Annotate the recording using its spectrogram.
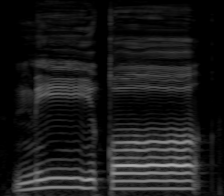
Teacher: یا ساکن سے پہلے زیر ہے تو یا مدہ ہے، یہاں پر مدہ ہوگا، 1 الف کے برابر لمبا کریں گے، الف سے پہلے زبر ہے تو یہاں پر بھی مدہ ہوگا، 1 الف کے برابر لمبا کریں گے۔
